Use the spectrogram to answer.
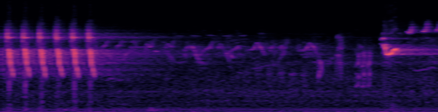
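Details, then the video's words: Nightingale begins with six loud, evenly spaced sharp notes, then soft warbling twitters, closing on a brief bright phrase. "Незабываемое Пение соловья"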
